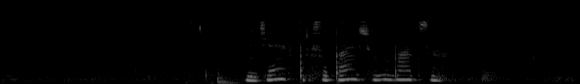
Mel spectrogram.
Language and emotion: Russian, neutral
